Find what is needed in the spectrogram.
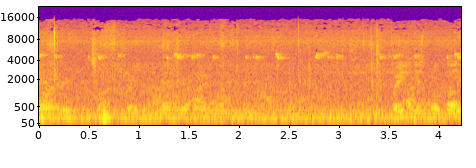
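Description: Insects chirping in the background: short high chirps repeating irregularly, with faint distant voices and a brief sharp sound about half a second in.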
